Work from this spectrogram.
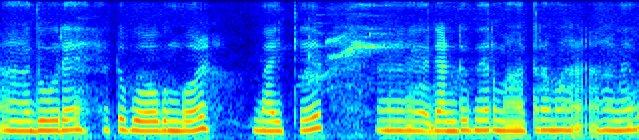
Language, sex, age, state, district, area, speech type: Malayalam, female, 30-45, Kerala, Palakkad, rural, spontaneous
